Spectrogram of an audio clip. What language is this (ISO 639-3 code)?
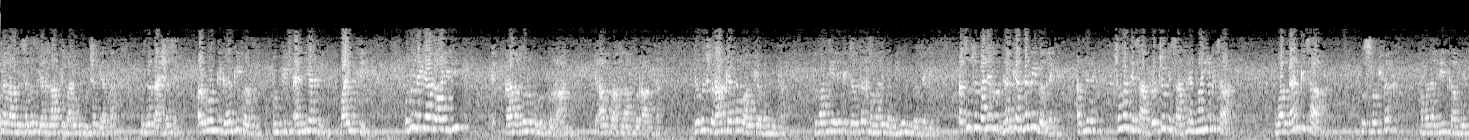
urd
